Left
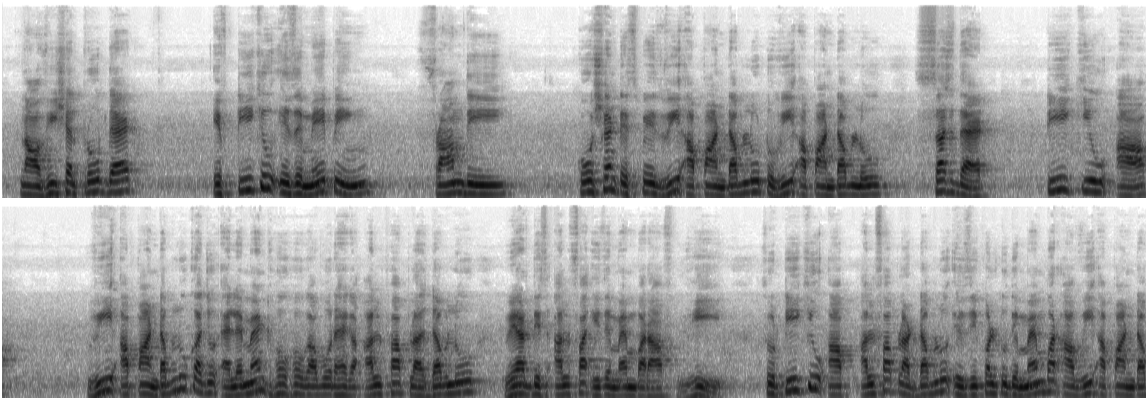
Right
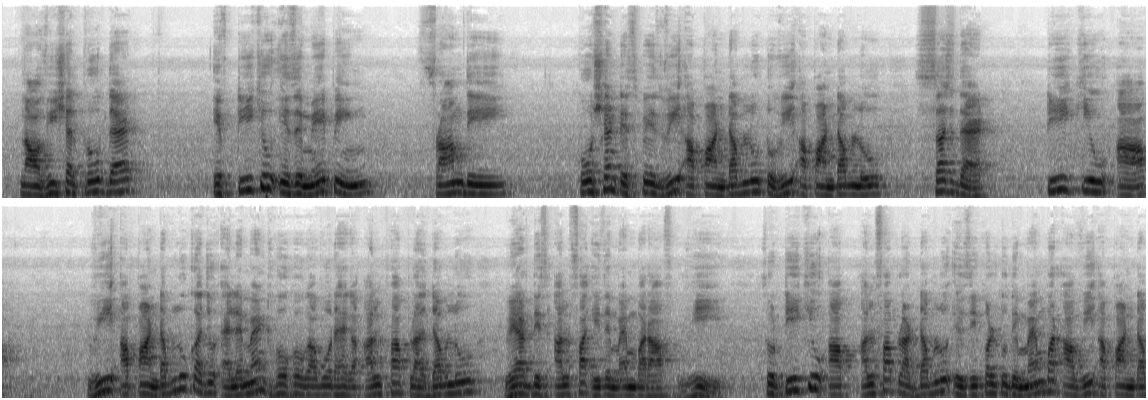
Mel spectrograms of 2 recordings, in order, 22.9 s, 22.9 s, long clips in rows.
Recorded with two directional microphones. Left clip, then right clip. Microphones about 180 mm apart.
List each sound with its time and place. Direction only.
0.2 s a man's voice: 40° left (ahead or behind)
2.3 s speech: 20° right (ahead or behind)
4.3 s a man's voice: 35° left (ahead or behind)
12.5 s speech: 45° left (ahead or behind)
